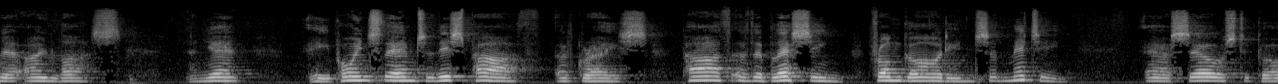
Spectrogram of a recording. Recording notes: This sermon was preached at Broad Oak Chapel, Heathfield.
